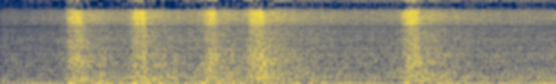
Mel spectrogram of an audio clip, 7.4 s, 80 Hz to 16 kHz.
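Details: GAZ-24 Volga with a small-block V8, first start on exhaust: deep, burbling revs that settle back cleanly with an even firing beat, no knocks or misses; normal revving.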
